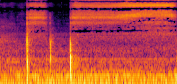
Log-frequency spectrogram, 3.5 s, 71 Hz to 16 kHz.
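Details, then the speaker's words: Audi/VW 2.0T PCV breather module check valve, cut open and blown through by mouth; steady airy hiss for about two seconds as air passes back through, flap not sealing; leaking check valve. "you hear that some air is still coming through here so let me try another one"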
